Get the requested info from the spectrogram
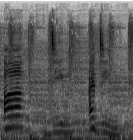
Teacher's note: the stress actually falls on E, and O is unstressed, so we pronounce it as letter A. But we have to spell it while we're writing with O.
